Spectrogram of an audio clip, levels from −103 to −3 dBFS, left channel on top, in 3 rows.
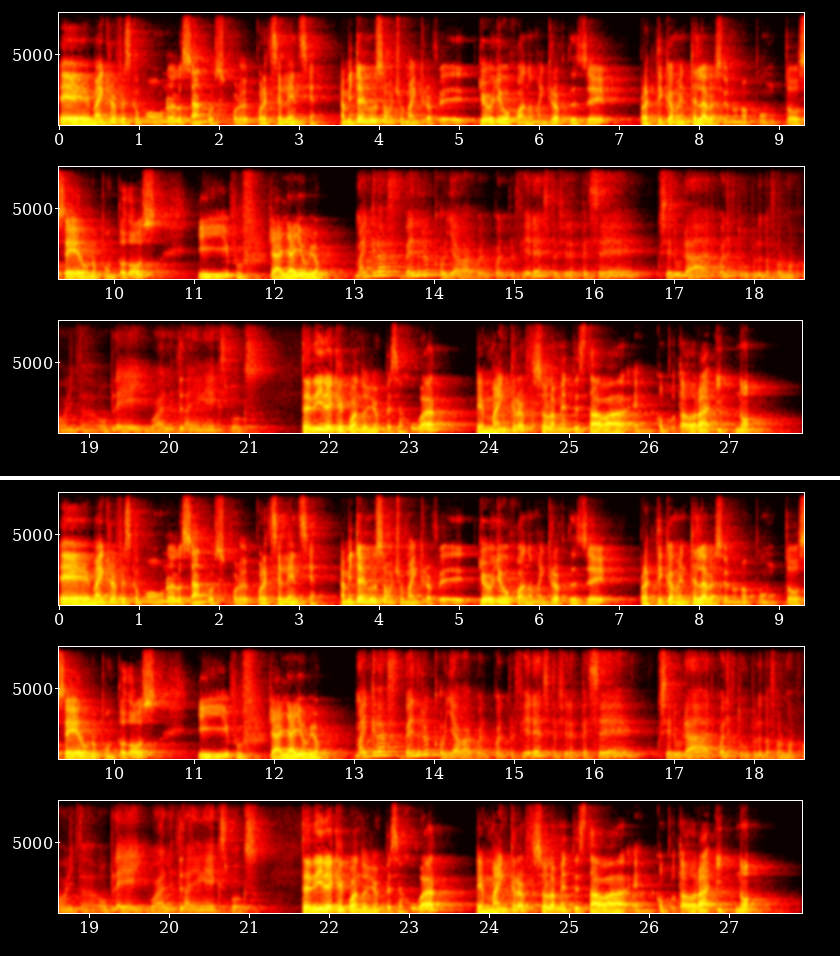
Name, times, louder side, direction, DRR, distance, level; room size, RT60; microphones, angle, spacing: voice 1, 0.0-3.2 3.5-6.8 7.3-12.6 21.7-23.4 23.8-27.2, equal, 5° right, 8 dB, 0.5 m, -27 dB
voice 2, 13.0-16.5 16.8-21.1, right 1 dB, 25° right, 5 dB, 1.1 m, -35 dB
16.5 x 6.0 x 8.7 m, 1.2 s
head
